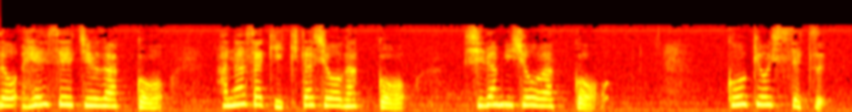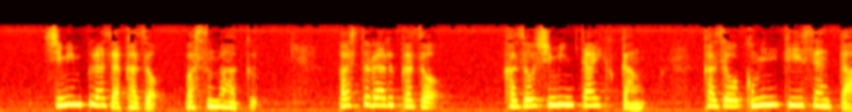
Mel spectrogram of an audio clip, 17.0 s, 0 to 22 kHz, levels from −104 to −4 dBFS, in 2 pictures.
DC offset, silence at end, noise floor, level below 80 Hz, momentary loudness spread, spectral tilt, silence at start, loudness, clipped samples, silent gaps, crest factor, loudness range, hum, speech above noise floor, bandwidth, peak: under 0.1%; 0 s; -46 dBFS; -60 dBFS; 20 LU; -4.5 dB/octave; 0 s; -21 LUFS; under 0.1%; none; 16 dB; 3 LU; none; 25 dB; 8.8 kHz; -6 dBFS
